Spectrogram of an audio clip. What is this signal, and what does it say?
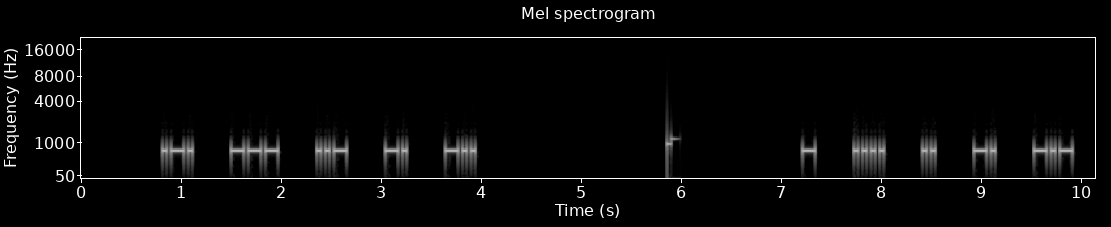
Morse code, heard as a keyed tone, about 28 wpm, spaced as for 16 wpm, 700 Hz. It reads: ROUND THINK
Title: 3x Character Spacing - Top 200 Words - 28wpm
